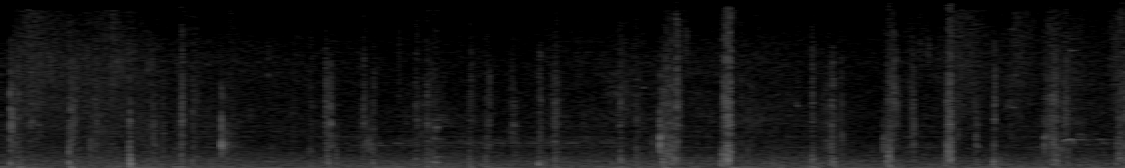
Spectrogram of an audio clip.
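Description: Footsteps run quickly on hard ground and grass.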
